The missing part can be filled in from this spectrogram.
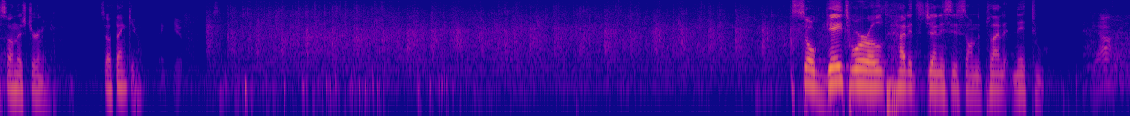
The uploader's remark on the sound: Please note, as this was a LIVE, on-site event, this episode is not optimized for an audio podcast. LIVE on stage at Gatecon!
